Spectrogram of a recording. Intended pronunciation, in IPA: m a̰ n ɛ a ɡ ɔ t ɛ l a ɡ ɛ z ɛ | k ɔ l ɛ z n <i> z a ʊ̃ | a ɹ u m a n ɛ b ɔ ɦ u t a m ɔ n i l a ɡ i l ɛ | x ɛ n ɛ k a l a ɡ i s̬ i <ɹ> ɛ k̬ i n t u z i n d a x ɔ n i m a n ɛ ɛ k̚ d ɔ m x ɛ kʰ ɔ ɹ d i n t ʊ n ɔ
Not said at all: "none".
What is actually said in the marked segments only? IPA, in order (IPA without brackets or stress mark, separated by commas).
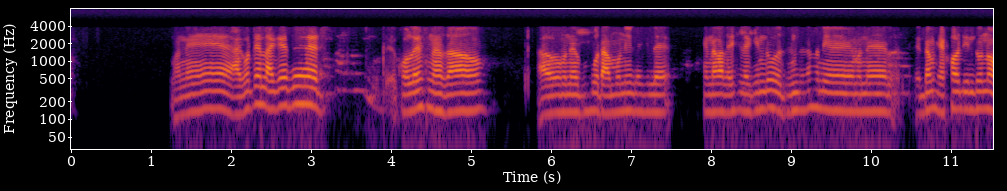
a, l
